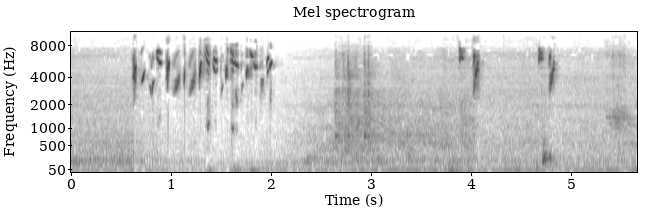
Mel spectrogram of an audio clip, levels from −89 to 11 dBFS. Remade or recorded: recorded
